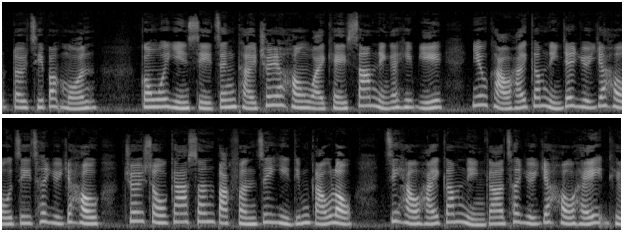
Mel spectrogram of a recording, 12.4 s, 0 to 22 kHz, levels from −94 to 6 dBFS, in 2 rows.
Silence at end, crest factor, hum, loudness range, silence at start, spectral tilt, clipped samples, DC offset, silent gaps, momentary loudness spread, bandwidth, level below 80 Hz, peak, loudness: 0 s; 20 dB; none; 1 LU; 0 s; -4.5 dB/octave; under 0.1%; under 0.1%; none; 6 LU; 14.5 kHz; -74 dBFS; -8 dBFS; -27 LUFS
